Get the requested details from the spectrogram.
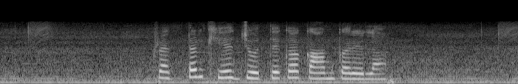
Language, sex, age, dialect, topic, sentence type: Bhojpuri, female, 18-24, Western, agriculture, statement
